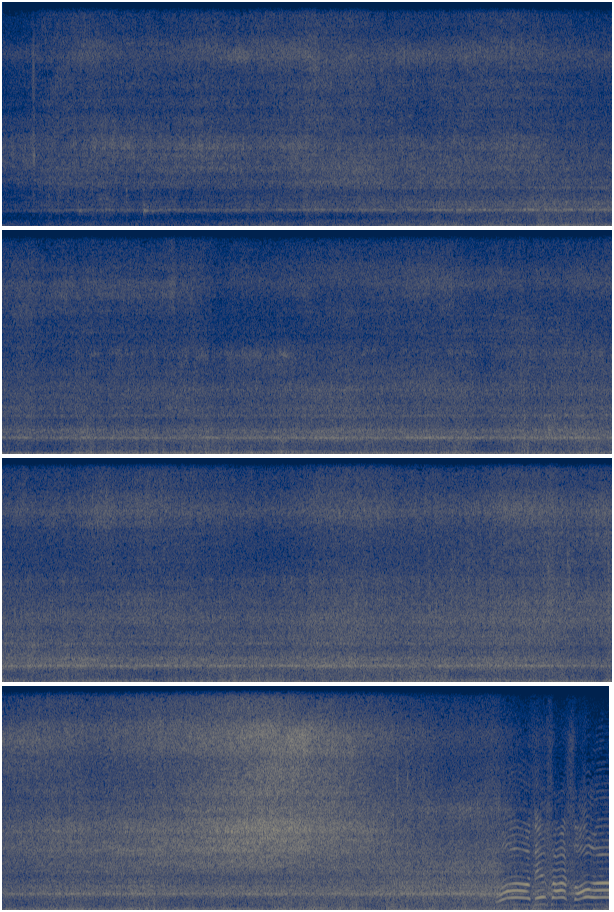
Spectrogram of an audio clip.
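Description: Wind rushing over the microphone of a bicycle rider's camera on a fast downhill run, swelling over the first several seconds as speed builds and then holding steady.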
